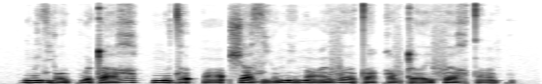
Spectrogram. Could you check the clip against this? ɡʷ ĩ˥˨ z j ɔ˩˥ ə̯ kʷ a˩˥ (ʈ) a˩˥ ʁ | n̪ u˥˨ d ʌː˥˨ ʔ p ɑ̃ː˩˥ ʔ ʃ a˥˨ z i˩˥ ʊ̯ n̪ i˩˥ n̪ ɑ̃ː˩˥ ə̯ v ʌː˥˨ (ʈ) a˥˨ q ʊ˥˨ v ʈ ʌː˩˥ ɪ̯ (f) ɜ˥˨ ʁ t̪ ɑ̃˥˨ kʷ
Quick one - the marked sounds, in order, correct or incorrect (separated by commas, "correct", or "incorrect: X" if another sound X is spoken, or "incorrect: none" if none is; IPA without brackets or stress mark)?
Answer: correct, incorrect: t̪, correct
